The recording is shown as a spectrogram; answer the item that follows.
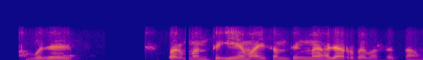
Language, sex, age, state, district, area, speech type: Hindi, male, 30-45, Rajasthan, Karauli, rural, conversation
